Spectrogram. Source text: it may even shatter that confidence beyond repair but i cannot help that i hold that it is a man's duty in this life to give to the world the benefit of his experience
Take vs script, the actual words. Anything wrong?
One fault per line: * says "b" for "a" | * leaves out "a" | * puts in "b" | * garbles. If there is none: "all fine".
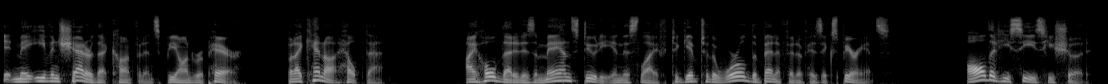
* puts in "all that he sees he should"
